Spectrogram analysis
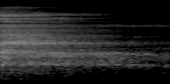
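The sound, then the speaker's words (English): A long exhale during a guided breathing exercise: one soft, breathy hiss that fades gradually over its length, faint and alone with no talk. “Inhale. And oh, exhale oh, that thing out. Exhale that thing out.”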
